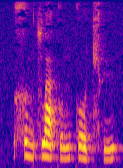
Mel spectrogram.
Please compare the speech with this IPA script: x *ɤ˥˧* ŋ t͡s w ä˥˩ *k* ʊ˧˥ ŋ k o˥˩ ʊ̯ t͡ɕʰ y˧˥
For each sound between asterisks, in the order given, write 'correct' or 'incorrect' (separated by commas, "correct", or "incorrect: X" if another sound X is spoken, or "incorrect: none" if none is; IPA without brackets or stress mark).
correct, correct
